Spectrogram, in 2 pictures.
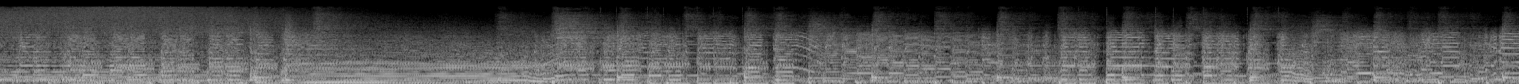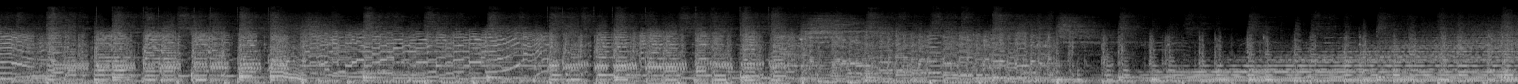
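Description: Live rock band playing an instrumental passage, electric guitar to the fore over bass and drums, with notes sliding up and down in pitch.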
